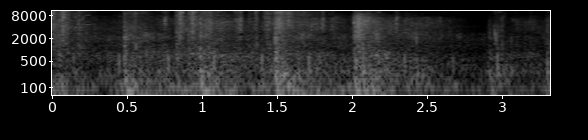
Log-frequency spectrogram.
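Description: Gunshots bang sharply in a quick series.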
